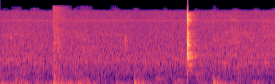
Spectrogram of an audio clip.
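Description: Small clicks from handling a metal fuel tank and carburetor, with one sharp metallic click that rings briefly about one and a half seconds in, as the tank is fitted to the carburetor.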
